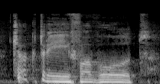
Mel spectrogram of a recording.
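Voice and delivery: slow, high, drawn-out apology; acted embarrassed plea; sheepish excuse. A narrator's reading. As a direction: excuse yourself shamefacedly, stretching each word. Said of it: "mentegetőztek szégyenkezve".

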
